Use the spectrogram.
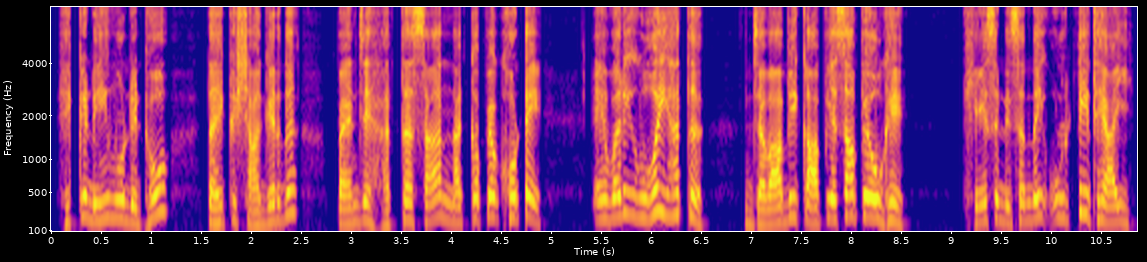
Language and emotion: Sindhi, disgusted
